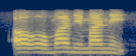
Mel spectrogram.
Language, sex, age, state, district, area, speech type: Manipuri, female, 30-45, Manipur, Tengnoupal, urban, conversation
